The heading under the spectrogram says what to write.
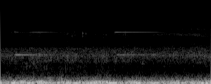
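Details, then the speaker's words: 2021 Hyundai Venue, 25,000 km, after replacing the steering rack assembly: steady low rumble, no knocks or grinding; earlier noise came from water entering the rack and washing out lubrication. "ஃிரண்ட்ஸ் வெண்ணில வந்து பாத்தீங்கன்னா steering box நான் change பண்ணதுக்கு அப்புறம் பாருங்க சுத்தமா noise இல்ல."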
